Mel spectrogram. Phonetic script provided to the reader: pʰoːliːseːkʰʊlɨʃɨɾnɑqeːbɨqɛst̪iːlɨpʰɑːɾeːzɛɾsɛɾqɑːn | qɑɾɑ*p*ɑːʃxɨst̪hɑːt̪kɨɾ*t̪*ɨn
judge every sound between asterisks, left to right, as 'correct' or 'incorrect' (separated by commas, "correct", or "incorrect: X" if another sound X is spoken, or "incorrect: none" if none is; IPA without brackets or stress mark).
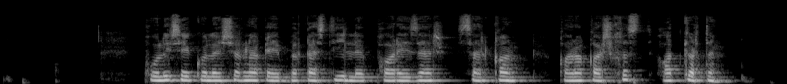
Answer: incorrect: q, correct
